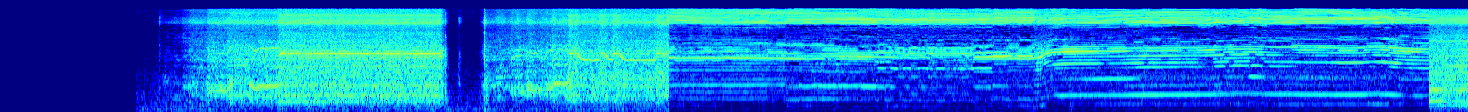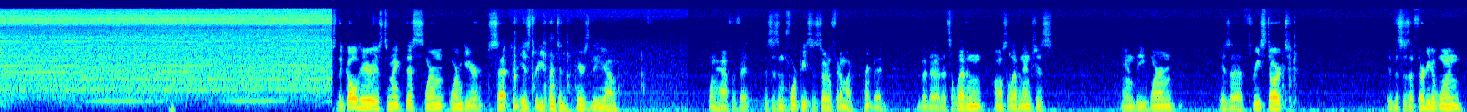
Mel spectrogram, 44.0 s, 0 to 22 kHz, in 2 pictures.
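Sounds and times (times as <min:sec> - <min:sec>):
grinder motor whine: 0:02.6 - 0:06.7, 0:07.3 - 0:10.2, 0:21.2 - 0:27.0
lathe running: 0:21.4 - 0:27.0.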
